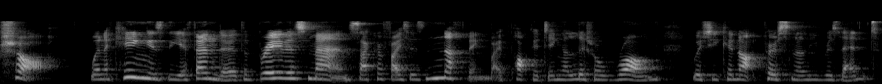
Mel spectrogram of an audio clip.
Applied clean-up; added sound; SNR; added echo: none; none; none; reverberation time 0.4 s.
